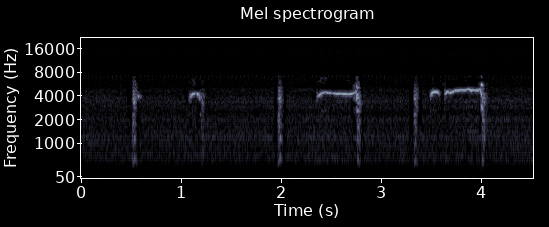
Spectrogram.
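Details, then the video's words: Peregrine falcon male arriving with prey for the female and calling her, Koszalin, Poland, 16 February 2024, falcon webcam. A short click, then three thin, level whistles that grow longer, each ending with a click, over a low hum. "samiec z prezentem, Nilę wołał"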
